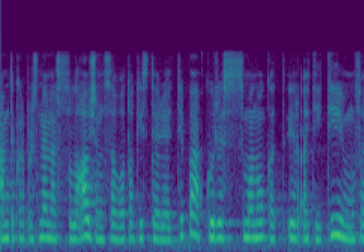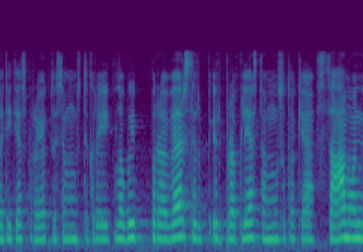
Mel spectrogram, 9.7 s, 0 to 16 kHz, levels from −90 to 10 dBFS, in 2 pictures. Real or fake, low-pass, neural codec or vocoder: real; 7.2 kHz; none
